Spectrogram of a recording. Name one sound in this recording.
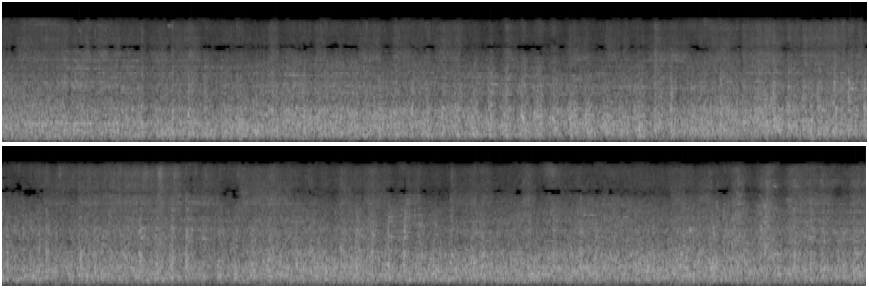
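Freight cars rumble and clatter steadily past on the rails, close by.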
